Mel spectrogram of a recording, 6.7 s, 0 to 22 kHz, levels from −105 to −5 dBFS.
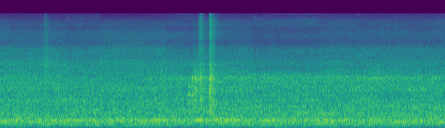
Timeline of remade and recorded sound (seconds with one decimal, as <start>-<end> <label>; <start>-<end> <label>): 0.0-1.0 remade; 1.0-1.5 recorded; 1.5-2.5 remade; 2.5-2.9 recorded; 2.9-3.8 remade; 3.8-4.8 recorded; 4.8-6.7 remade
